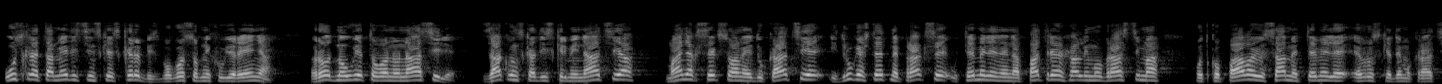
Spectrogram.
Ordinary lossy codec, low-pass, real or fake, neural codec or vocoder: none; 7.2 kHz; real; none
